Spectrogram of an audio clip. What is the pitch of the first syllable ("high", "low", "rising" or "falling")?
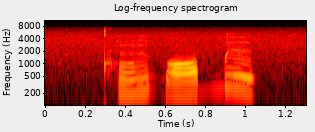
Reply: rising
